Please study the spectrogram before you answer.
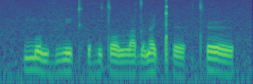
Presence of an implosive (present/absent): absent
